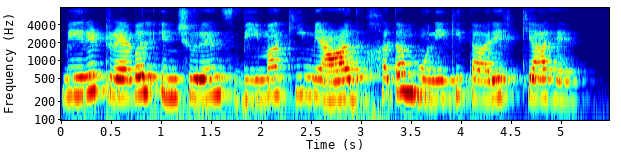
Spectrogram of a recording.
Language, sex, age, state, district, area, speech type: Urdu, female, 18-30, Delhi, South Delhi, urban, read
